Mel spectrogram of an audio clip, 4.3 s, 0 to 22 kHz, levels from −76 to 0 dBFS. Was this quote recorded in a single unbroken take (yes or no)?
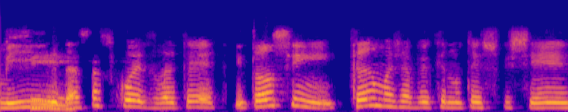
no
